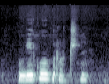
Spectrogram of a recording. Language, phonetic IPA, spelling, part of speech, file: Polish, [ˌubʲjɛɡwɔˈrɔt͡ʃnɨ], ubiegłoroczny, adjective, LL-Q809 (pol)-ubiegłoroczny.wav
